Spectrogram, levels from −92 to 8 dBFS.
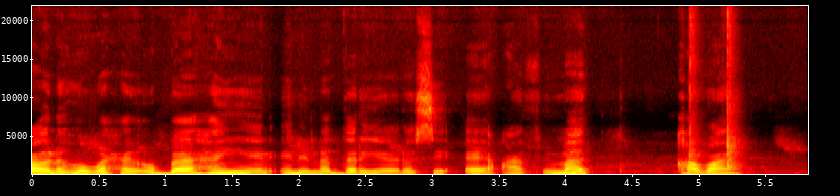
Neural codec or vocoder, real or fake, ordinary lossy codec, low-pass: none; real; none; none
